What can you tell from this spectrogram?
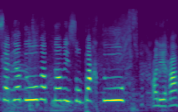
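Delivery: loud, high panicked shouts; panicked yelling. Real, not acted. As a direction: scream as rats swarm you. Ambushed by rats.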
